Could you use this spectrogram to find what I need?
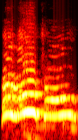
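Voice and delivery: very high, loud squeaky voice. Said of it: "have to be high-pitched?".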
